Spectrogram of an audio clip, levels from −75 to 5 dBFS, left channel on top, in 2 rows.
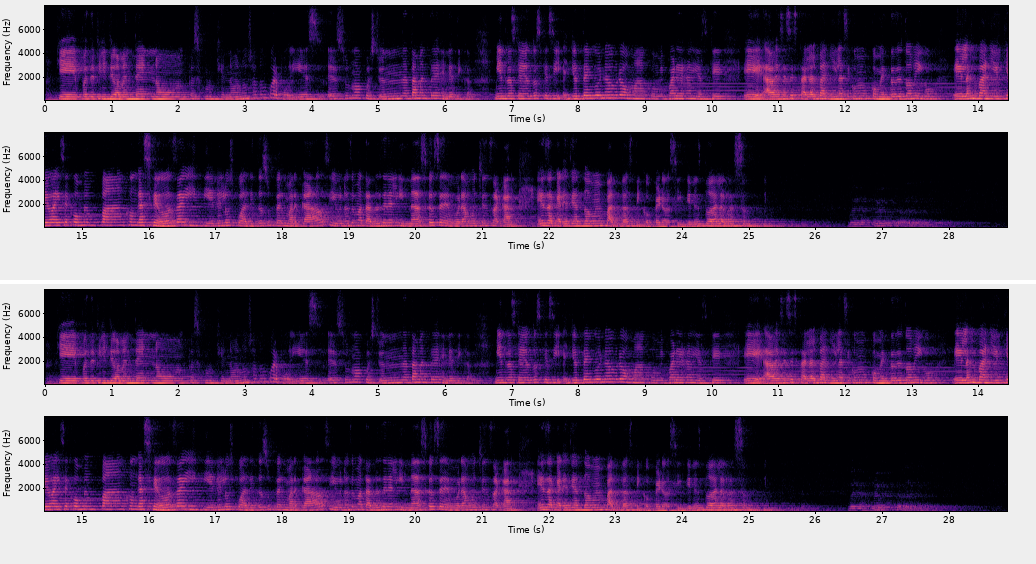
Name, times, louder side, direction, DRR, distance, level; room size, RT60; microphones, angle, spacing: voice 1, 0.2-25.4, left 1 dB, 5° left, 9 dB, 0.4 m, -23 dB
Wind instrument woodwind instrument, 9.0-16.0, left 1 dB, 25° left, 2.1 m, -48 dB
voice 2, 19.0-19.3 20.3-20.5 25.4-26.2 26.5-27.7, right 1 dB, 55° right, -5 dB, 1.6 m, -41 dB
14.0 x 7.3 x 4.8 m, 2.2 s
head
